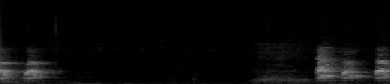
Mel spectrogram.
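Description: A dog barks a couple of times, falls silent for a few seconds, then lets out a quick run of three more barks. No one speaks.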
